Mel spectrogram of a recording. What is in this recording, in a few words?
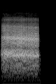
pain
